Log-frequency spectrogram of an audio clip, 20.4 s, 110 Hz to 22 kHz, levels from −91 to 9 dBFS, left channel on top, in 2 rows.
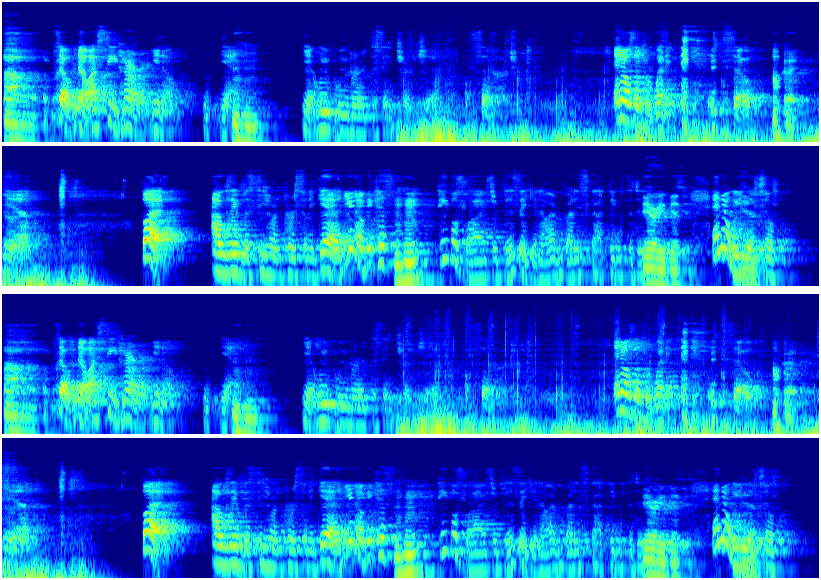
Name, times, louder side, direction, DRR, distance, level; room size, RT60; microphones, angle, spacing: voice 1, 0.0-0.4 2.9-3.2 9.8-9.9 10.2-10.4 15.1-15.4 18.2-18.7 19.4-19.6, left 2 dB, 60° left, 2 dB, 2.9 m, -37 dB
voice 2, 0.7-2.1 2.7-2.9 3.7-5.5 6.0-6.2 7.6-9.4 10.2-10.6 12.0-12.2 12.8-15.1 15.7-18.5 18.8-19.9, left 2 dB, 25° left, 1 dB, 7.5 m, -36 dB
sound 1, 4.9-11.3, equal, 60° right, 3.7 m, -28 dB
29.5 x 28.5 x 6.7 m, 0.76 s
head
